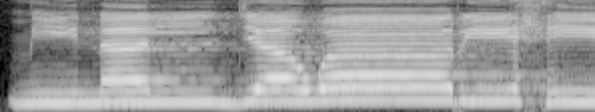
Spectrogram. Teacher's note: ra berbaris di bawah yaitu baris kasroh, maka dibacanya tipis ri tanpa harus mengangkat pangkal lidah · Sebab ada ya sukun yang sebelumnya berbaris kasrah. Maka dibacanya panjang dua harakat. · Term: tarqiq, mad thabi'i dzahiri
